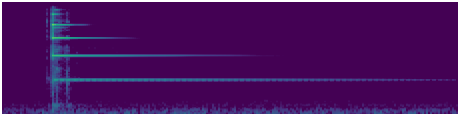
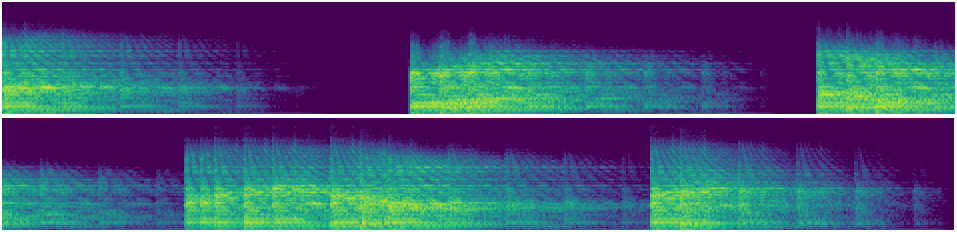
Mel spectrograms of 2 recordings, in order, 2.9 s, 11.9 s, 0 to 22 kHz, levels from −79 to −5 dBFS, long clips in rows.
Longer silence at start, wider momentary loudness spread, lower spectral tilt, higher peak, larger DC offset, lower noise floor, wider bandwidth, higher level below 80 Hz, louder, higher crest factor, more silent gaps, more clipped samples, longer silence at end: first, 0.3 s vs 0 s; first, 25 LU vs 21 LU; second, 3.5 dB/octave vs -5 dB/octave; about the same, -6 dBFS vs -4 dBFS; neither; second, -64 dBFS vs under -90 dBFS; first, 18 kHz vs 11.5 kHz; second, -68 dBFS vs -44 dBFS; second, -23 LUFS vs -14 LUFS; first, 28 dB vs 14 dB; second, none vs 4.96-5.09 s; neither; first, 1.9 s vs 0.55 s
